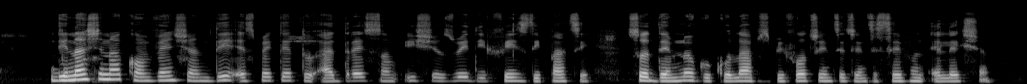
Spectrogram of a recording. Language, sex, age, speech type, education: Nigerian Pidgin, female, 15-29, spontaneous, tertiary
